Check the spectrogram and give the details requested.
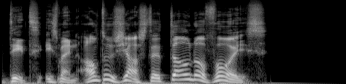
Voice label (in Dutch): Tone of Voice Enthousiast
